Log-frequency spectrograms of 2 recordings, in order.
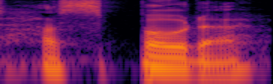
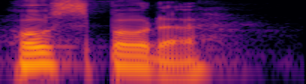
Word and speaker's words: Hospoda: It's a Hospada, is how you say it? – Hospoda? – I said it completely wrong. It's the opposite. It's Hospoda. Hospoda.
